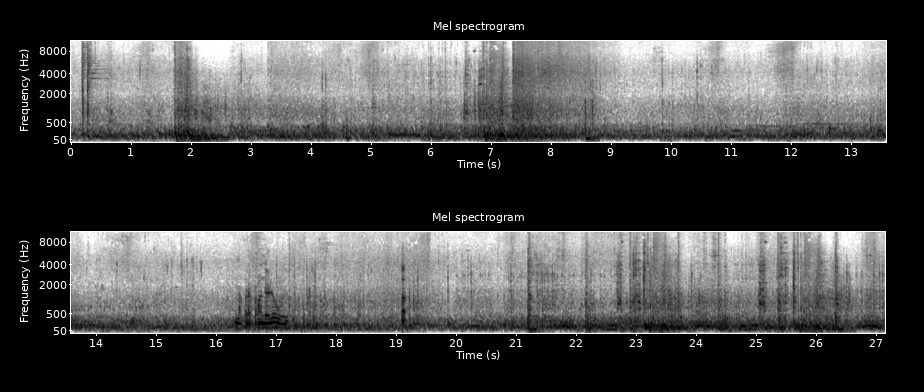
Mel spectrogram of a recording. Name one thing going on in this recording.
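Strong wind roars over open water.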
